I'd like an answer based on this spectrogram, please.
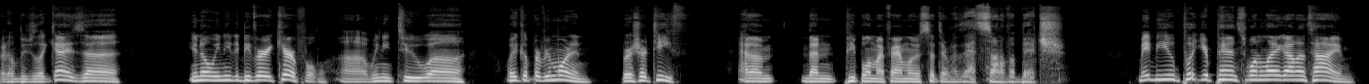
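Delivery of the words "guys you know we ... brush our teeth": bad, rough Italian accent. Imitating a man who gets angry sitting in his chair: bad italian accent. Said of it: "I don't do a very good Italian accent".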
